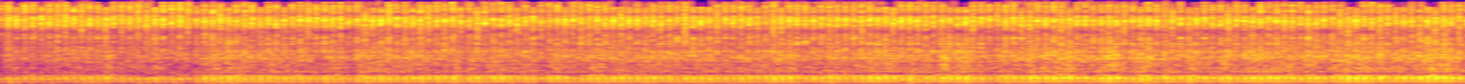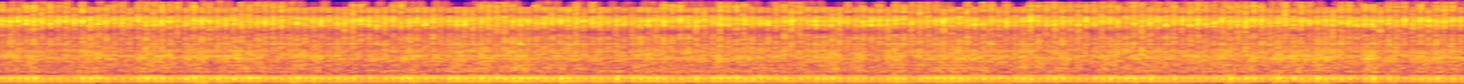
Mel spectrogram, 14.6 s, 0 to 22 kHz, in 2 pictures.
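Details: Old Sears Craftsman Eager 1 mower, single-cylinder Tecumseh engine, air filter just installed, smoking off; smooth, even running at about 214 firing pulses a minute, loud exhaust bark, no miss or knock, healthy.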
